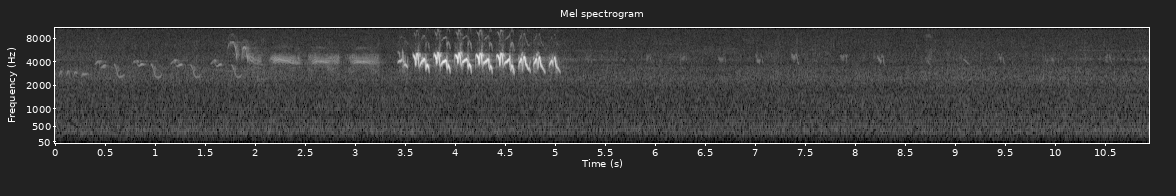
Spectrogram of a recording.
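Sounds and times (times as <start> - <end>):
bird singing a rapid trill of high slurred notes: 0.0 - 5.1.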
